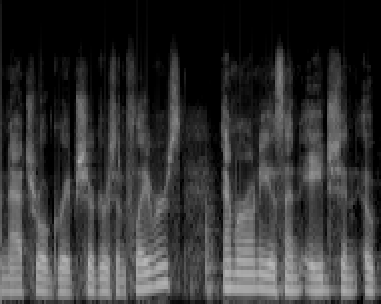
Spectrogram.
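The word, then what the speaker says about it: Amarone: Pronounced amaroni cuz I was just going straight with armarillo.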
